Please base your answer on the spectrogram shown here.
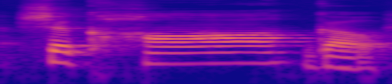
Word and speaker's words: Chicago: So, notice that sh pronunciation. Sh. Sh. And it's an unstressed vowel for that I sh Chicago.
